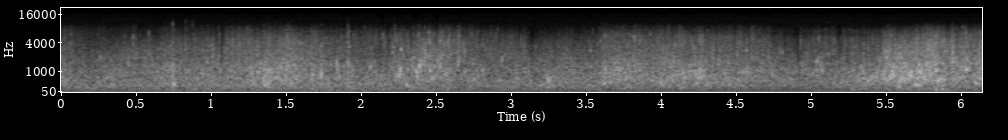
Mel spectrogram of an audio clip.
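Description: Sea water splashing and sloshing as a sea otter swims and dives at the surface, coming in uneven surges every second or two.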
